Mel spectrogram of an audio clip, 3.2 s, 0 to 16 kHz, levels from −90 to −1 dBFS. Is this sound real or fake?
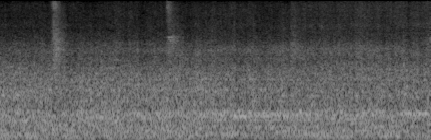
real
